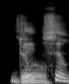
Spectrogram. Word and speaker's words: Dulles: Yep, let's go with duels. That is one pronunciation. That was his father's nickname at Princeton. Really? Duels.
